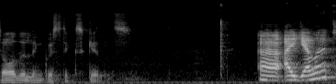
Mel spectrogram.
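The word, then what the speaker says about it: Ayelet: the linguistic skills uh AET is definitely how you pronounce her first name um Zur I guess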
